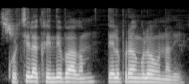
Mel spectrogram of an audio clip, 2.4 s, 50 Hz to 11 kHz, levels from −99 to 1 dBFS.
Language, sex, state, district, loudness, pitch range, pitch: Telugu, male, Telangana, Mahabubabad, -16 LUFS, 145-160 Hz, 155 Hz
